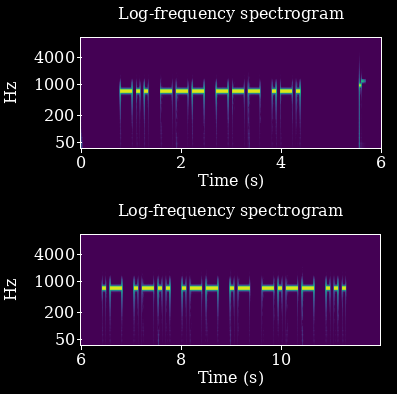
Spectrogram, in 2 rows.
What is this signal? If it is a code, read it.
Morse code, heard as a keyed tone, about 15 wpm, 700 Hz. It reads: DOOR ALWAYS
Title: Sentences from Top 300 Words - New Word Drill - 15wpm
